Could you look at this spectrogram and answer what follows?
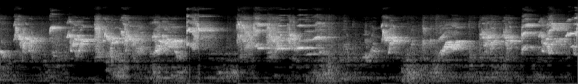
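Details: Several budgerigars singing in a pet store, their chatter loud and busy: rapid scratchy warbles and squeaky chirps in overlapping phrases, with a brief softer moment midway.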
